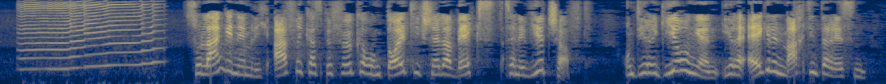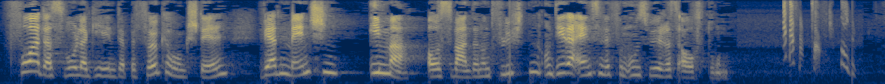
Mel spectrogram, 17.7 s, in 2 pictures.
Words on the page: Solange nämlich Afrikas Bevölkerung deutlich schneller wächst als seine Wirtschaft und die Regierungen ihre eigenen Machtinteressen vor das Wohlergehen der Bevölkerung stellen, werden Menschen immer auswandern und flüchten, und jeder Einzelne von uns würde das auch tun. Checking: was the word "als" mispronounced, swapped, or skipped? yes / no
yes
